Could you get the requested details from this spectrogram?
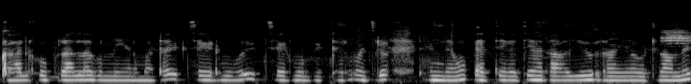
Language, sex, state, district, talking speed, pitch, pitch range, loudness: Telugu, female, Andhra Pradesh, Krishna, 155 wpm, 195 Hz, 190-205 Hz, -23 LUFS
